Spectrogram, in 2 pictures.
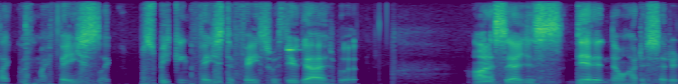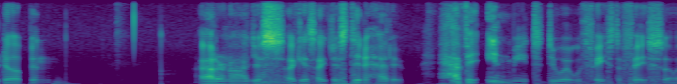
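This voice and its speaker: Leaving long, frequent pauses, a man talks at a moderate pace and fairly low pitch in a monotone, flat intonation. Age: 20s. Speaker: gaming YouTuber. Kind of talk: casual monologue. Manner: halting, filler-heavy.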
